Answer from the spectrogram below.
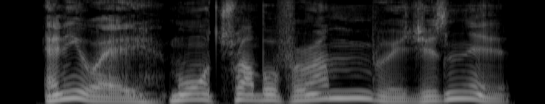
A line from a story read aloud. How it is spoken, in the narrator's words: said Harry in a satisfied voice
